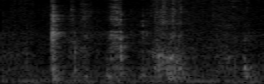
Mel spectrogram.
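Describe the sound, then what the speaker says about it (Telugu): Spoon stirring mutton curry in a pan with fresh mint and coriander added, Telangana-style thick gravy: a sharp scrape-clink at the start, then soft intermittent scraping and shuffling strokes, fairly quiet and close, no voices. "ఇంకా పుదీనా, కొత్తిమీర వేసి కూడా బాగా కలపండి."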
